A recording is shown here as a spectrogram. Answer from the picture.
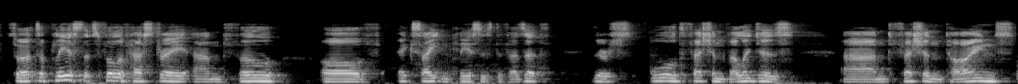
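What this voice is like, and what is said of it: Northern Irish accent with Scottish tinge. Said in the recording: “a lot of the people there are referred to the Scots-Irish or the Ulster Scots. And that's because we have that direct link with Scotland. And you'll hear that tinge in my accent as well.”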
